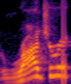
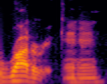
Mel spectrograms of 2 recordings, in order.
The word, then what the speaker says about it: Roderick: my mom I asked my mom is it rogerick or Roderick because I've heard two people pronounce it that way I know two Rodricks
